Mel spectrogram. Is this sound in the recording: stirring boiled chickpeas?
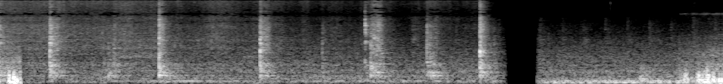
yes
